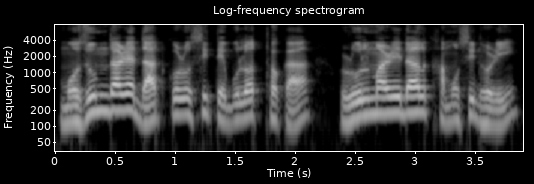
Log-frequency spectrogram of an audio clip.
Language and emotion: Assamese, neutral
